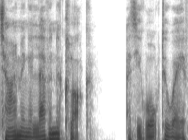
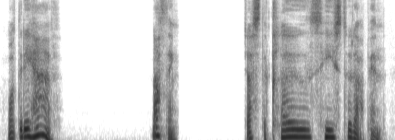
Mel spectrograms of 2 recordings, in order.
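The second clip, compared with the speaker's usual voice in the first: bitter despairing questions, raised high; self-pitying, louder and higher; 9 semitones higher, 5 dB louder than usual. A narrator's reading. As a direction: ask it with rising despair. Despairing inner thought.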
